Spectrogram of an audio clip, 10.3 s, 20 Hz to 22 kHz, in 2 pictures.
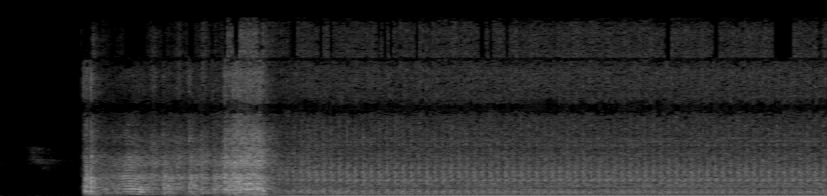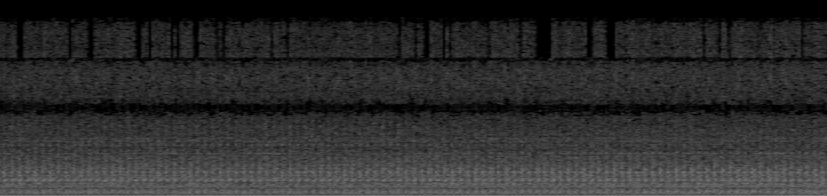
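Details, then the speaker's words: Cold Rover 400 start: a short, strained crank with a whining starter, then the engine catches and settles to a steady idle. The starter's heavy effort is a laboured cold start; cause not confirmed. "I think that's because it has to put on a big effort to turn on the engine and the reason for that effort I'm going to show you that [Music] now this is still cold so it will be particularly bad beware"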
